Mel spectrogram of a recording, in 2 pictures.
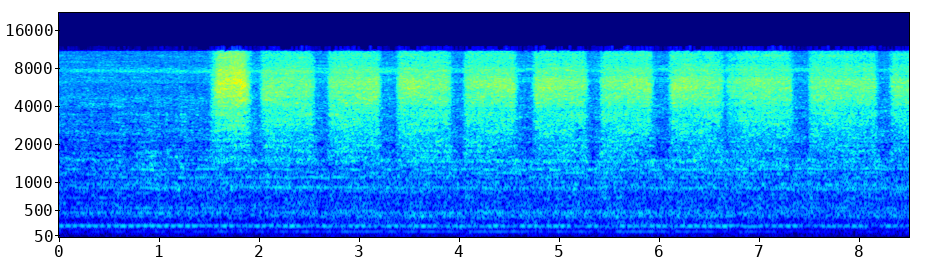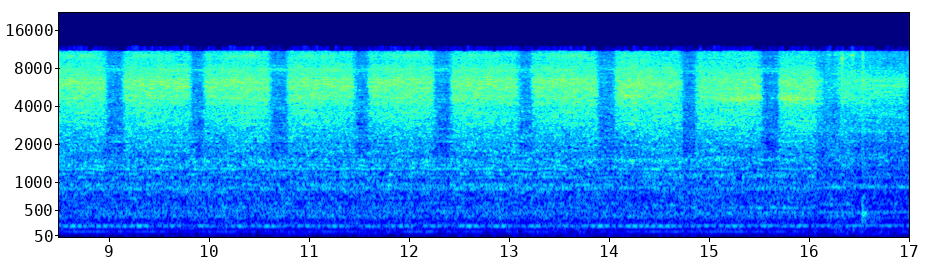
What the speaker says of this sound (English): the machine will automatically draw the shirt back in and start printing the color on top of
